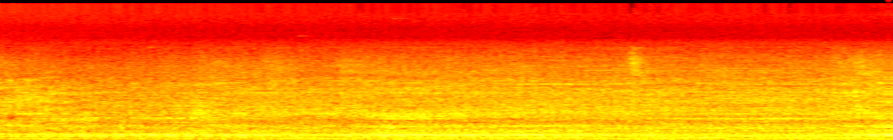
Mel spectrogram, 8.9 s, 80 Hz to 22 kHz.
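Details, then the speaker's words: 1992 Mercedes 600SEL with the exhaust leak repaired using new clamps and the air pump shut off: soft, steady low rumble at idle with no puffing or ticking; exhaust now sealed and quiet. "well that is actually quiet yes sir that is finally a quiet exhaust oh God so finally it's quiet"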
